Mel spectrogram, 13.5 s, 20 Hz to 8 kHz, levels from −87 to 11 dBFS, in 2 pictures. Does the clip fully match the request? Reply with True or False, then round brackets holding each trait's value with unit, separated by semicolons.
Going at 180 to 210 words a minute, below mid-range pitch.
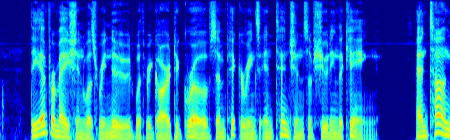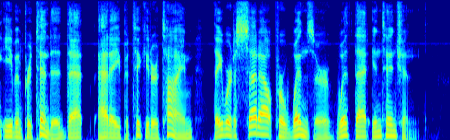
False (150 wpm; 95 Hz)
